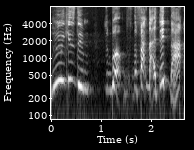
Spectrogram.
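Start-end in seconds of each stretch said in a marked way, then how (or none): 0.0-0.8 mock excited confession. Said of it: "I come home and".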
